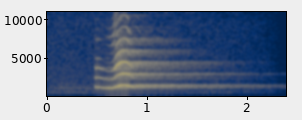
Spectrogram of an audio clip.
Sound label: owl hoot; owl hoot 3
